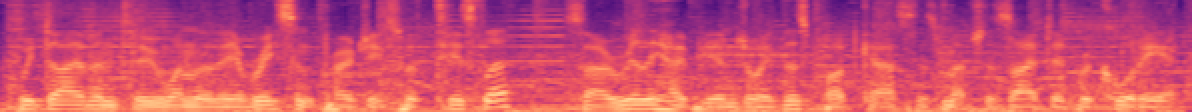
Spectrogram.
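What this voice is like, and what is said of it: Smooth radio-style voice. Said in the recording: “you've got a lovely radio voice ... It's all the compression”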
